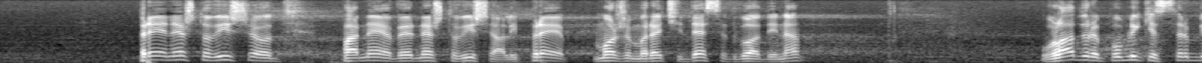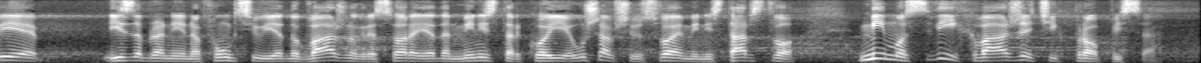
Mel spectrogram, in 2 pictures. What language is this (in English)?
Serbian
